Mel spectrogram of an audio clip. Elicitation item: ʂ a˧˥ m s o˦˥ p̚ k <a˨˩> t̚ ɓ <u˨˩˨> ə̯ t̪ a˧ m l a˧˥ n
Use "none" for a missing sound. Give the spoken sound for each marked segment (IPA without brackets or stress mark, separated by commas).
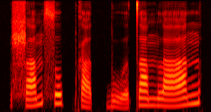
a˨˩, u˨˩˨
